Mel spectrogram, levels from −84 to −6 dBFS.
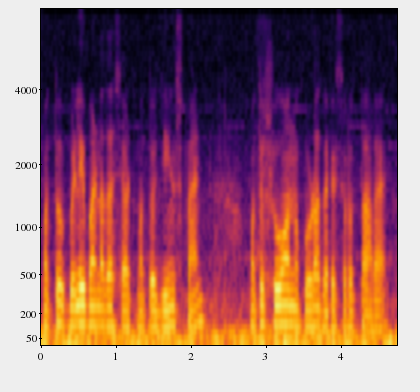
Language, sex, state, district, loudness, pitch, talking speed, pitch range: Kannada, male, Karnataka, Bangalore, -17 LUFS, 110 Hz, 150 wpm, 105-120 Hz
